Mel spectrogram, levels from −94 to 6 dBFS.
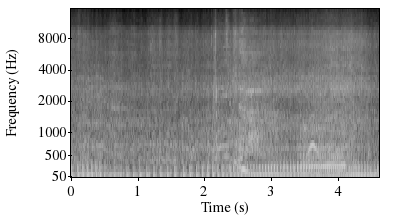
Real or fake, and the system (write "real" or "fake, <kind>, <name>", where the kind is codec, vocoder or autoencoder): real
